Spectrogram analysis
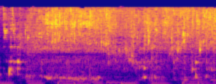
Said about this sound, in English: I think that's he's washing his hands. That's a good thing. Really? Oh, yeah. Sounds like he was evacuating something.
